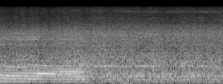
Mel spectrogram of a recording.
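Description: A man's drawn-out vocal sound, a held vowel falling slightly in pitch, lasting about the first second, then a steady background noise.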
